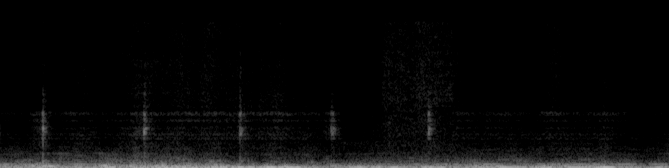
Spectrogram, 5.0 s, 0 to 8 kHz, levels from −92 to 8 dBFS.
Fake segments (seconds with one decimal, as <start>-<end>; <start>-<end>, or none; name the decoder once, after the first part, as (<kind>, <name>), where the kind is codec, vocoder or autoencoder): 0.0-2.5 (codec, DAC); 3.4-5.0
